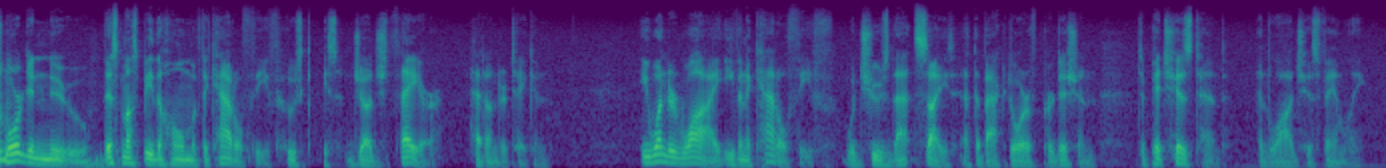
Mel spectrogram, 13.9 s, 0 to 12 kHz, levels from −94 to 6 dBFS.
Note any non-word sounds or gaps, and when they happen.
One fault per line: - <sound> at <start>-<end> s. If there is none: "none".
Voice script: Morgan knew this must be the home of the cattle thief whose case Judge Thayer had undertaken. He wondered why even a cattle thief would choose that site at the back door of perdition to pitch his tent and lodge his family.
- dropout at 3.1-3.2 s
